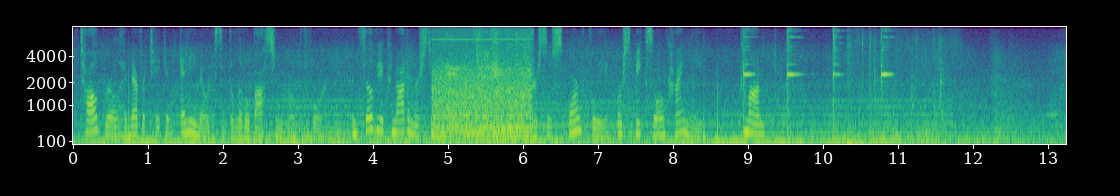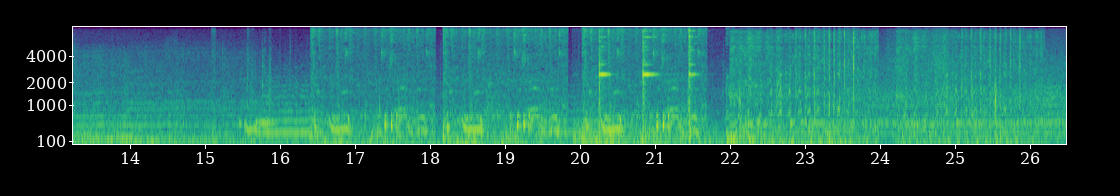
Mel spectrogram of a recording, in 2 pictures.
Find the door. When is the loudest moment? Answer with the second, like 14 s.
6 s.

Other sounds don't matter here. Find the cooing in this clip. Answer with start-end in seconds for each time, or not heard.
15.1-26.2.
